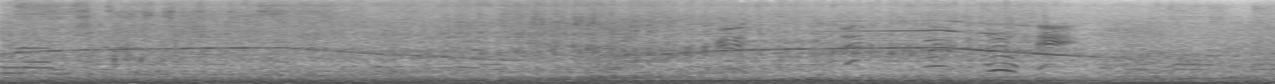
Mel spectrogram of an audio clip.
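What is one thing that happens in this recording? Car engines rumble loudly close by.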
